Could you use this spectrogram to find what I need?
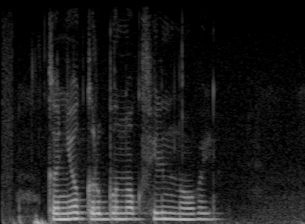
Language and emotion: Russian, neutral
